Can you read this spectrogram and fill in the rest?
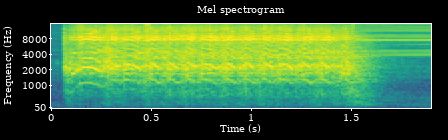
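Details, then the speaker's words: Final-cylinder compression test on a four-cylinder motorcycle, one of five bought, with the plug out; brief even cranking about 1.5 seconds with steady compression pulses; all cylinders looking very good, plugs show no oil. "I would have to say we are looking very very good"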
